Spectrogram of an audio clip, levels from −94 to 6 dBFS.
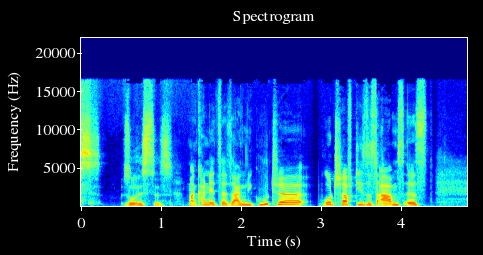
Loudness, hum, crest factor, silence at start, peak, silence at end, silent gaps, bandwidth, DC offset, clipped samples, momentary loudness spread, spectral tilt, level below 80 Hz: -20 LUFS; none; 18 dB; 0 s; -4 dBFS; 0.25 s; none; 17 kHz; under 0.1%; under 0.1%; 10 LU; -4.5 dB/octave; -66 dBFS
